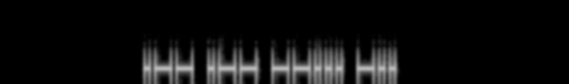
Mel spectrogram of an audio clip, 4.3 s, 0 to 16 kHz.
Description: Morse code, heard as a keyed tone, about 30 wpm, 700 Hz. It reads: WW7D
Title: NA SOTA Activator Callsigns 30wpm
